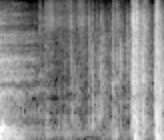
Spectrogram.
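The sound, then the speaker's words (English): Paper holding written news stories rustles and crinkles as it is pulled from a cargo pocket. Soft scattered rustling builds into two louder, sharp crinkling bursts near the end, with no talking. “I got a cargo pocket here that has some stories in it.”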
